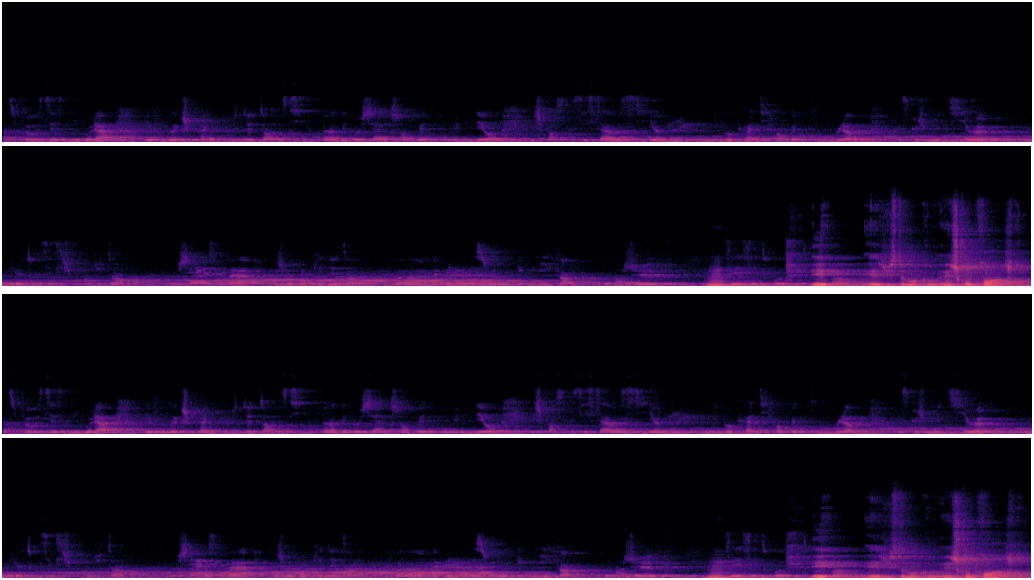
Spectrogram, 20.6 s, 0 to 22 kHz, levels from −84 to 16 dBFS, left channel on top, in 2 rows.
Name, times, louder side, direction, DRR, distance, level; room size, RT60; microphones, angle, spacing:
voice 1, 0.0-9.9 10.2-17.0 17.6-18.2 18.4-18.7, equal, 10° right, 0 dB, 0.8 m, -37 dB
sound 1, 6.2-15.2, right 1 dB, 80° right, 1.2 m, -44 dB
voice 2, 18.9-20.5, left 1 dB, 15° left, 1 dB, 0.3 m, -25 dB
9.2 x 5.2 x 7.4 m, 2.3 s
head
